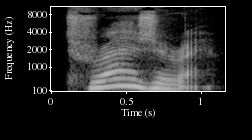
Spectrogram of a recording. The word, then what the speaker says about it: treasure: давайте поглянемо на транскрипцію наголос на першому складі Tre treasure це слово означає скарбник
